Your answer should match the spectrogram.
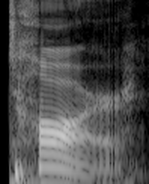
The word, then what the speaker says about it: Tár: which will be Tar. And yes, that's how it's pronounced, with the accent over the A.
